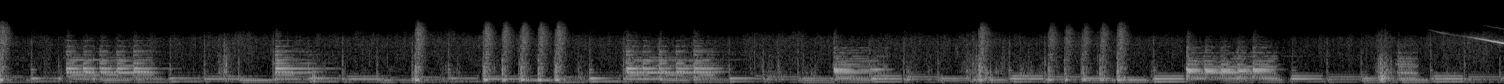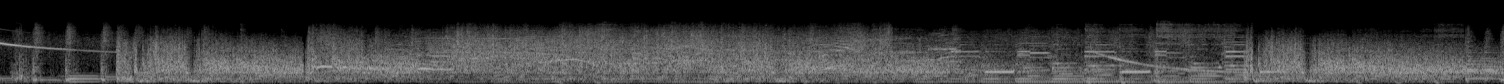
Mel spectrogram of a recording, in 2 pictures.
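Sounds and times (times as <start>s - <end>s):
sharp bangs: 13.8s - 24.3s
descending whistle: 14.3s - 16.3s
dense noisy battle din: 16.0s - 25.1s, 26.6s - 30.0s.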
